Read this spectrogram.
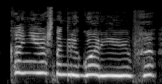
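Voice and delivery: high, breaking-off flatter; high fawning woman. A narrator's reading. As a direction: stop short on the name. Margarita cut off mid-name.

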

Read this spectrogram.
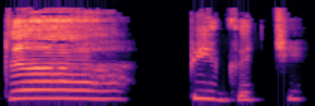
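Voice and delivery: put-on high, tearful boyish answer; stifled sob. A narrator's reading. Boy answering nanny while choking back sobs, high plaintive voice. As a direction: hold back tears as you answer. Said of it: "стараясь заглушить рыдание".

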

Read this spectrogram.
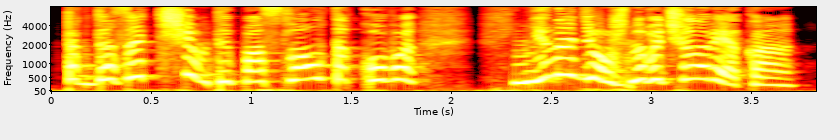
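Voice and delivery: high, loud indignant shriek; shrill squeal. A narrator's reading. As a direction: squeal it like a spoiled princess. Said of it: "взвизгнула принцесса".

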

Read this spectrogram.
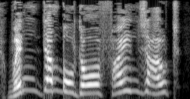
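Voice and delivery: high, loud threat, cut off; McGonagall's angry yell. A narrator's reading. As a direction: yell it as an outraged warning. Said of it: "yelled Professor McGonagall".

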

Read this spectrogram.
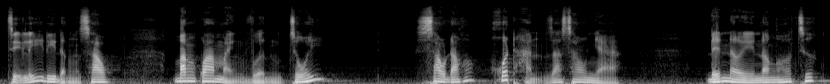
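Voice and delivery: plain reading voice

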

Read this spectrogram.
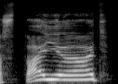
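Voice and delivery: high-pitched drawn-out halt order; yelled command. A narrator's reading. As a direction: call out sharply to stop them. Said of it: "заорал я". (окрик на высокой ноте)

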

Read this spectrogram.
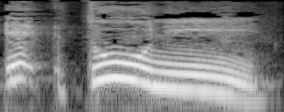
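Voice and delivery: ائتوني with a crisp glottal stop after the first vowel, then a long tuuu-nii; slow demo of ائتوني with the hamza sounded; hamza pronounced. Shown as a demonstration. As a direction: say ائتوني drawn out, catching the hamza. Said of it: "تقرأ إيتوني".

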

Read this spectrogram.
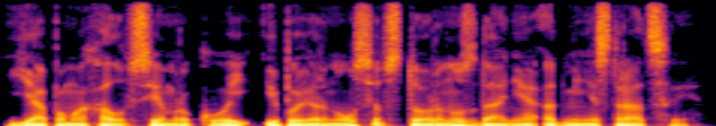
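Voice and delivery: ordinary delivery

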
